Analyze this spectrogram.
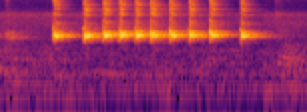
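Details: Sooty-headed bulbul aged five years, singing energetically as a lure for other birds: a loud string of about eight strong, ringing chirps in an uneven rhythm.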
